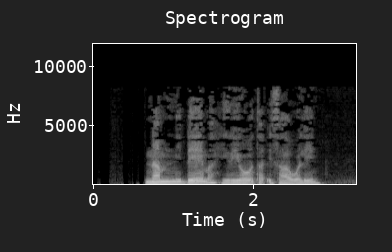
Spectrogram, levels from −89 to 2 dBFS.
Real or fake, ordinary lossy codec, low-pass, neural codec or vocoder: fake; MP3, 32 kbps; 10.8 kHz; vocoder, 48 kHz, 128 mel bands, Vocos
